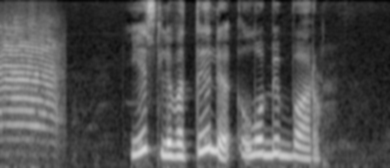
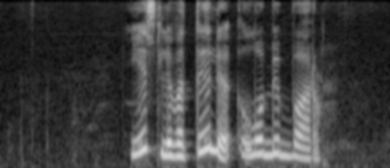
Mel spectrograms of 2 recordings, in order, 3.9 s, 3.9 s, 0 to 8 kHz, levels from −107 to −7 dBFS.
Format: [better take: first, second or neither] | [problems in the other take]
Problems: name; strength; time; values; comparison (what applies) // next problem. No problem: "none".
second | background sound (Meow); 12 dB below the speech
